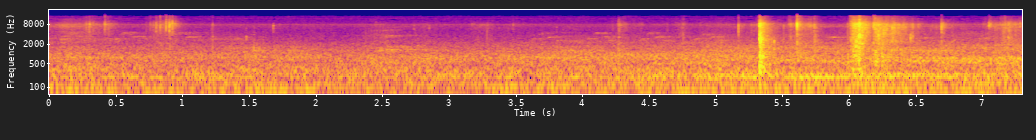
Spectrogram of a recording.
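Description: Loose paper rustling as it is picked up and handled, with a sharp crack about five seconds in and a louder crackling rustle just after, from paper and burnt debris.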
